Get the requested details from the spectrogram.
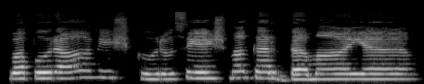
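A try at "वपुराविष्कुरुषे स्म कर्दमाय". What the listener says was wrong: on the last line there, kurushe, there is a sha sound. Sma is the sound.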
